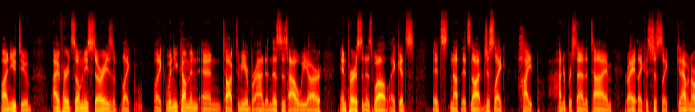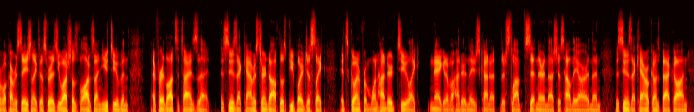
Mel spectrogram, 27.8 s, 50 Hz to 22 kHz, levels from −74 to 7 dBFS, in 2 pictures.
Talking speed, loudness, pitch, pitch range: 245 wpm, -22 LUFS, 90 Hz, 85-95 Hz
